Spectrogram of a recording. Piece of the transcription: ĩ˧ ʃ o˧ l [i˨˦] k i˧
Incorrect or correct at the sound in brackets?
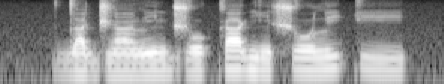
incorrect: i˦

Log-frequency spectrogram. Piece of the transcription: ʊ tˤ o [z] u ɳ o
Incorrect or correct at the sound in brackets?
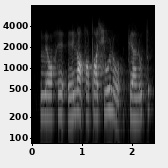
incorrect: ɕ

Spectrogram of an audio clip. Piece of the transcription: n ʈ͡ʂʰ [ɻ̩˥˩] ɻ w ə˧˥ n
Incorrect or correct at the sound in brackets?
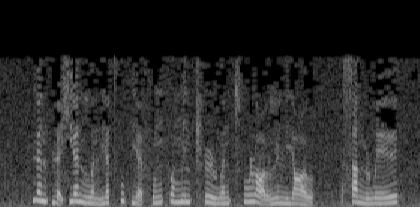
correct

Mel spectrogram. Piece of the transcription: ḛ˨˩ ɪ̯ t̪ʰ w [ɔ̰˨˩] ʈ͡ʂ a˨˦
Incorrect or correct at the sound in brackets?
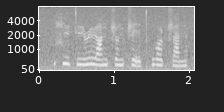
incorrect: ɔ˥˨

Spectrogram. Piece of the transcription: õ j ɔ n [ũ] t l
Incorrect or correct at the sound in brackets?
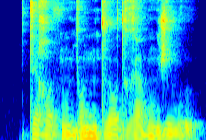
correct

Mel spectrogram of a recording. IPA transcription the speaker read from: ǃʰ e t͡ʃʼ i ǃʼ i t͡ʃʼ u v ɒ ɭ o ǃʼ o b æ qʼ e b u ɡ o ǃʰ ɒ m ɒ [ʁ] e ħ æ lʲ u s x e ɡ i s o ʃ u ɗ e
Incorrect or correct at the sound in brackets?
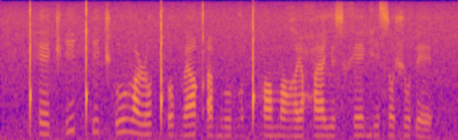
correct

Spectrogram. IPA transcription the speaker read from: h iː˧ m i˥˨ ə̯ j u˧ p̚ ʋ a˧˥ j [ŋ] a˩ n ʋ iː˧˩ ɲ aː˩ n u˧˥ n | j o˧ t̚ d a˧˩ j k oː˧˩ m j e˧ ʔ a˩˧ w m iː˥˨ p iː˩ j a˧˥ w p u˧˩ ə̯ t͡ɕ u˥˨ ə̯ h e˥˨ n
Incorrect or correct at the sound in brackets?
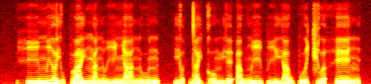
correct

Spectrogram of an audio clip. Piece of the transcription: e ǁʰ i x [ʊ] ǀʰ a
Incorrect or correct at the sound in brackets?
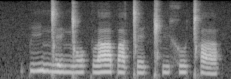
correct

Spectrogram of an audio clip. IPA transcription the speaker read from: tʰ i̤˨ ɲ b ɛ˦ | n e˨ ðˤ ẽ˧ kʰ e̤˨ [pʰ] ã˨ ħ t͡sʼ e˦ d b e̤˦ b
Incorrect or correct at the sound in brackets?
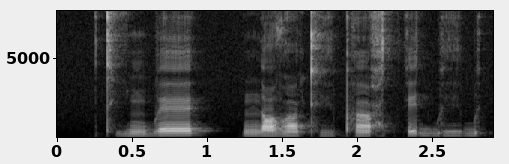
correct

